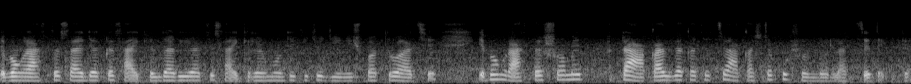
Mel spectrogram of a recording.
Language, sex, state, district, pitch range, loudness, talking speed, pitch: Bengali, female, West Bengal, Purulia, 175-205 Hz, -22 LUFS, 170 wpm, 185 Hz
